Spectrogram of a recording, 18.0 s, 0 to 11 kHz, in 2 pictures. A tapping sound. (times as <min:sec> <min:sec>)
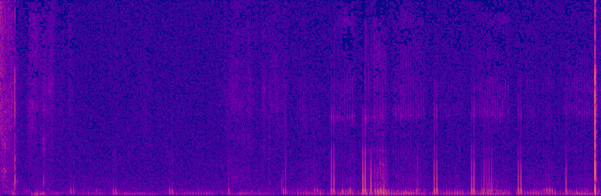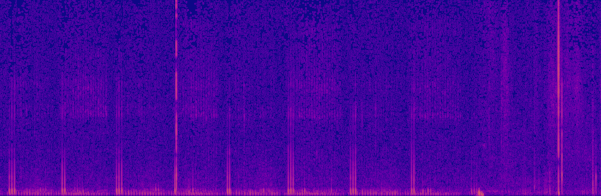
0:00.2 0:00.3, 0:17.4 0:17.5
